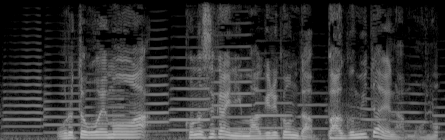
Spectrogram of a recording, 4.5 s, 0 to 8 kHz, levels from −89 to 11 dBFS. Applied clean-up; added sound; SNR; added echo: none; Trumpet; 12 dB; none.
